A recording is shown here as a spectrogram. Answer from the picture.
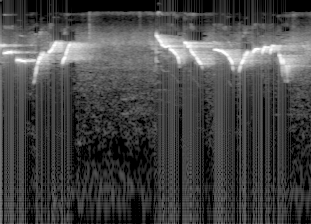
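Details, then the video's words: White-eye song for prompting lazy captive birds to sing: two bright bursts of clear, high, down-slurred whistled notes, separated by about half a second of quiet. "masteran burung pleci males bunyi"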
